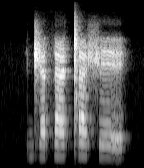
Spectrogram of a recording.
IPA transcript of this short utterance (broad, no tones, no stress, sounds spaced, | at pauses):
d͡ʒ æ θ æ ǀ æ ʃ e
